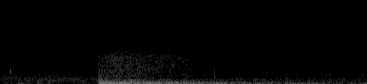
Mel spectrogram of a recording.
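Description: A loud magical whoosh bursts out and slowly fades.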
